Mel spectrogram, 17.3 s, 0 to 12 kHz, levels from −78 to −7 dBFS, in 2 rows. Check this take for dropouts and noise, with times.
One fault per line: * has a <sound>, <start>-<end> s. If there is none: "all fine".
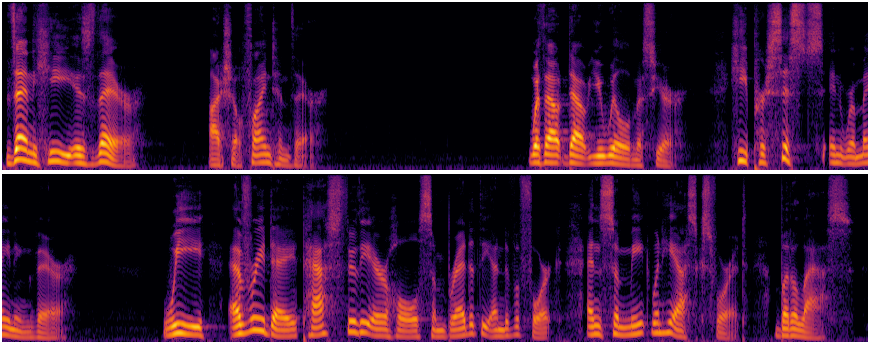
all fine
